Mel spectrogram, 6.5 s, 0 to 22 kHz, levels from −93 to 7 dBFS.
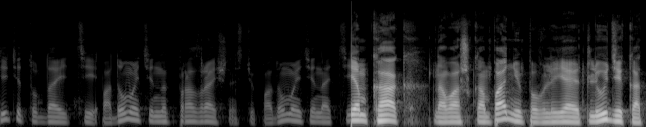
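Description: At 3.51 s, after "над прозрачностью подумайте над", speech and background noise leap up by about 24 dB and stay loud to the end: a sudden gain jump, likely an unramped gain change. The waveform envelope widens in one step, and the spectrogram brightens top to bottom at a sharp vertical edge.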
